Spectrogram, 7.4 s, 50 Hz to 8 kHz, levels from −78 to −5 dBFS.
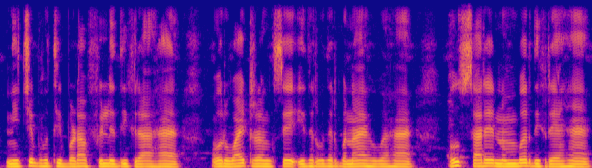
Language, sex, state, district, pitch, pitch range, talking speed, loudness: Hindi, male, Jharkhand, Palamu, 135 Hz, 130-140 Hz, 185 wpm, -15 LUFS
